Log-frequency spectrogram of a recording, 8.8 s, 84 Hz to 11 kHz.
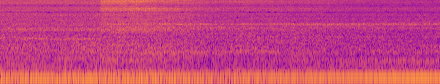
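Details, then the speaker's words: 1981 Chevrolet Corvette with Corvette Clinic turbo, barn find stored about 30 years, first start on petrol poured in, smoking hard at first: deep steady even idle, good oil pressure, no knocks or misses; normal idle. "she's running very nicely oil pressure is good"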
